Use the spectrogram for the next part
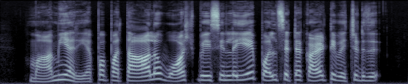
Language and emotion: Tamil, disgusted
